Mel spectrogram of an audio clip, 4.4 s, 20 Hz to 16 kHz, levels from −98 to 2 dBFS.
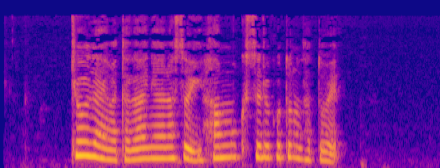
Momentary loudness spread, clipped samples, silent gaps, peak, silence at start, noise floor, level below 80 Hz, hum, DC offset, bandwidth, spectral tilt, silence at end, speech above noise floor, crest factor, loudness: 10 LU; under 0.1%; none; -6 dBFS; 0.7 s; -68 dBFS; -62 dBFS; none; under 0.1%; 11.5 kHz; -5 dB/octave; 1 s; 48 dB; 18 dB; -21 LUFS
